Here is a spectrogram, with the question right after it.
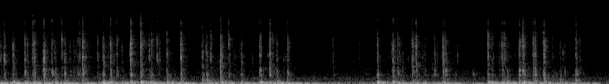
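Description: Fingertips with long nails type fast on the keys of a full-size, low-profile, backlit plastic computer keyboard resting on a desk. A dense run of quick, sharp clicks sits over a heavy low thump, with a brief sparse stretch around the middle before the rapid typing resumes.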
